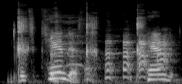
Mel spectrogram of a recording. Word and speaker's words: Candace: It's Candace.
